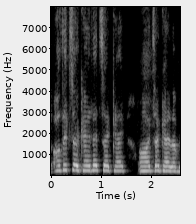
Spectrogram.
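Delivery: high-pitched imitated woman; lady brushing off an apology; reassuring lady. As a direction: soothe him in a put-on high voice. Acting the lady reassuring him.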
